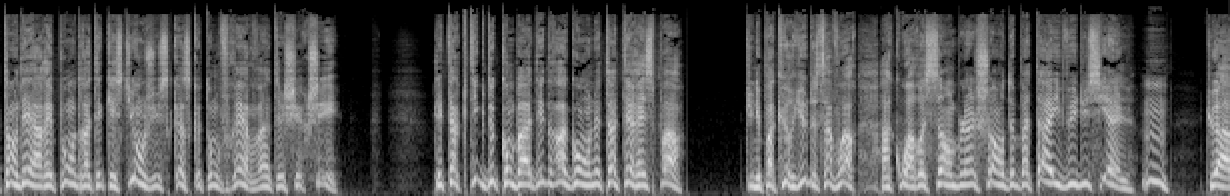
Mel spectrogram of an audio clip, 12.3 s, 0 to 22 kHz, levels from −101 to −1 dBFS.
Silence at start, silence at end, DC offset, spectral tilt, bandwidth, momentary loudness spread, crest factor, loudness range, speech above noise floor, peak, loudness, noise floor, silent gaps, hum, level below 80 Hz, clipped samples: 0.05 s; 0 s; under 0.1%; -3.5 dB/octave; 18.5 kHz; 7 LU; 16 dB; 3 LU; 55 dB; -4 dBFS; -20 LUFS; -75 dBFS; none; none; -60 dBFS; under 0.1%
